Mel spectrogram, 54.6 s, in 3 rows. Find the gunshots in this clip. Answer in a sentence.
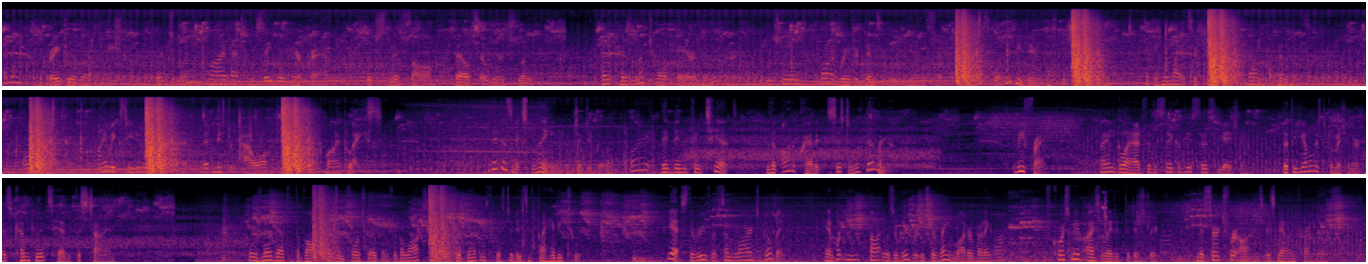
You can hear the gunshots from 12.7 to 16.6 s, from 18.6 to 22.5 s and from 40.5 to 43.5 s.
